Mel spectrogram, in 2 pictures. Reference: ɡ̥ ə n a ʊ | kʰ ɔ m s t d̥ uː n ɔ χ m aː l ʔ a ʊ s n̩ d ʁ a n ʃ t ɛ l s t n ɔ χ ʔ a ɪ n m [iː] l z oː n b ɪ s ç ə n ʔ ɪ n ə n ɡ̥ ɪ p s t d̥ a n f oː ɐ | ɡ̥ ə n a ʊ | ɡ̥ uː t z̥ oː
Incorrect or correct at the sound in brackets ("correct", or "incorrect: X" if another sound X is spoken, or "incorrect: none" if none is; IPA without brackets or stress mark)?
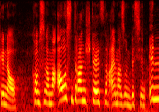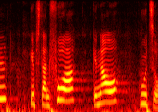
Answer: incorrect: aː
